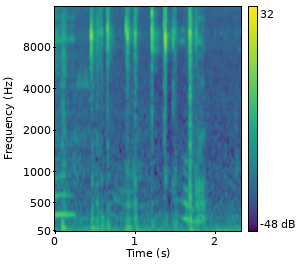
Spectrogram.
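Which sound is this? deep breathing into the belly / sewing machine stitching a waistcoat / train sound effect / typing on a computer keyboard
typing on a computer keyboard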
